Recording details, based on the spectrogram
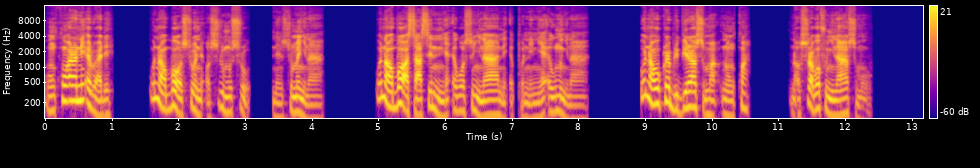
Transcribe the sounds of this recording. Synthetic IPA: ʊ˨ŋ̩˨kʷʰʊ̃˦a˦ɾa˦nɪ̃˦æ˨u˨a˨dɪ˦ | wʊ˦nã˨wʊ˨bɔ˦ɔ˨sʊ˦ʊ˦nɪ̃˨ʔɔ˨sʊ˦ɾʊ˦mũ˦sʊ˦ɾʊ˨ | nɪ̃˨n̩˨sʊ˦ʊ˦mã˦ɲĩ˨nãː˦ | wʊ˦nã˨wʊ˨bɔ˦˨a˨saː˨sɪ˦nɪ̃˨nɪ̃˨ã˨ʔɛ˦wɔ˦sʊ˦ɲĩ˨nãː˦nɪ̃˨ʔɛ˨pʰɔ˨nɪ̃˨nɪ̃˨˦ã˦ʔæ˦wu˦mũ˦ɲĩ˨nã̰ː˦ | wʊ˦nã˨wʊ˦kʷʰɾa˦bɾi˨bi˦a˦ɾa˦sʊ˨mã̰˨nʊ̃˨ŋ̩˨kʷʰã˦ | nã˨ɔ˨sʊ˦˨bɔ˦fʊ˨ɲĩ˨nãː˦sʊ˨mã̰˨wʊ̰˨

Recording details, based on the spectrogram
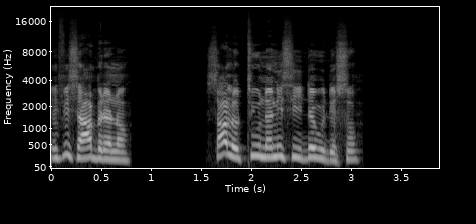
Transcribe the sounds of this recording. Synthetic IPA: e˨fi˦saː˨˦bɪ˨ɾɛ˨nʊ̃˨ | sa˦lõ˨tʰu˦nã˨nɪ̃˦si˦˨de˦wi˨de˨sʊ˦

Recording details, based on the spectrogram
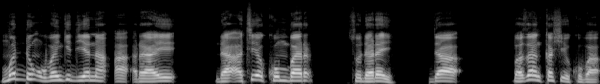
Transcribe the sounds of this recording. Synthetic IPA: mʊ˦dːɪ˨ŋʔʊ˨bɐ˦ŋɡʲɪ˦d͡ʒiː˨jɐ˦naː˨ʔa˨ɾaː˨jeː˦ | da˨ʔa˨t͡ʃeː˦kʷʊ˦mbɐ˦r | sʊ˨dɐ˨ɾa˦˨ | da˨ | baː˨zɐ˦˨ŋkɐ˦ʃeː˨kʷʊ˦ba˦ʔ

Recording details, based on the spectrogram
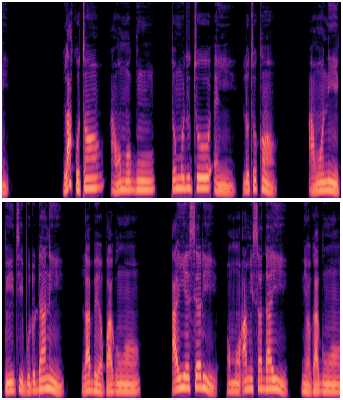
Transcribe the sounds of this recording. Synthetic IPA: la˨˦ko˨˦tã˦a˦˨w̃ɔ̃˧mɔ̃˧ɡũ˧ | to˦mo˦d͡ʒu˦to˦ɛ˨j̃ĩ˨lo˨˧˦tu˦kã˦˨ | a̰˨w̃ɔ̃˧nĩ˧i˨k͡pĩ˨˦˧ti˦˨bo˨˦do˦da˦nĩ˦˨ | la˨˦bɛ˧˦ɔ˨k͡pa˨˧ɡũ˧w̃ɔ̃˧ | a˧ji˦ɛ˦sɛ˦ɾi˦˨ɔ˧mɔ̃˧ʔa̰˦mĩ˦sa˦da˦ji˦˨ | nĩ˧˦ɔ˨ɡa˨˦ɡũ˧w̃ɔ̃˧

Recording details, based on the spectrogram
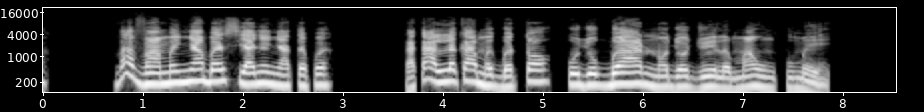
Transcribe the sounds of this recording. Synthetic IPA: va˦vã˨mɛ̃˨ɲã˦bɛ˦si˨a˨ɲɛ̃˦ɲã˨t̪ɛ˨ɸɛ˦ | ka˨ka˦lɛ˦ka˦mɛ̃˨ɡ͡bɛ˨t̪ɔ˦ko˦d͡ʒo˦ɡ͡bɛ˦a˦nɔ̃˨d͡ʒɔ˨d͡ʒo˨ɛ˨lɛ˨mã˦wu˦ŋ̩˦k̚u˦mɛ̰̃˨

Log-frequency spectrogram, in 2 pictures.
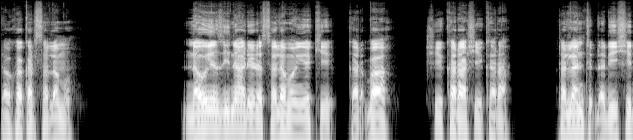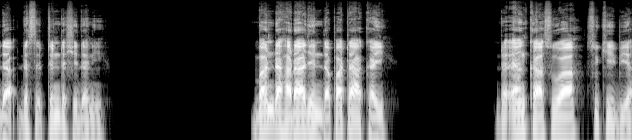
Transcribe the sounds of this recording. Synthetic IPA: ɗa˨wkɐ˦kɐ˨rsɐ˦lɐ˦mɐ˨ŋ | na˦wjɪ˦nziː˦naː˦ɾeː˦da˨sɐ˦lɐ˦mɐ˨ɲjɐ˦kʲeː˨kɐ˨ɽɓa˦ | ʃeː˨kɐ˦ɾaː˨ʃeː˨kɐ˦ɽaː˨ | ta˦lɐ˦nti˨ɗɐ˨ɽiː˦ʃɪ˦da˨da˨sɪ˨tːɪ˦nda˨ʃɪ˦da˨neː˦ | bɐ˦nda˨ɦa˨ɾaː˦d͡ʒɪ˨nda˨ɸɐ˦taː˨ka˦j | da˨j̰ɐ˦ŋkaː˨sʊ˦waː˦sʊ˦kʲeː˨bɪ˦ja˨

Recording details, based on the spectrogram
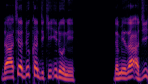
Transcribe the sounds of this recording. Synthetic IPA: da˨ʔa˨t͡ʃeː˦dʊ˦kɐ˨nd͡ʒɪ˨kʲiː˦ʔɪ˦doː˨neː˦ | da˨meː˨zaː˦ʔa˨d͡ʒi˦˨

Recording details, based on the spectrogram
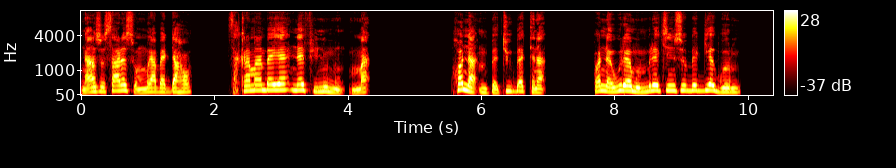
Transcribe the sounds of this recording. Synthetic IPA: nã˨n̩˦s̬ʊ˦sa˦ɾɪ˦sʊ˨m̩˨mʊ̃˦a˦bɛ˦da˦ɦɔ˦ | sa˨kʰã˦mã˦m˦bɛ˦jɛ˦nã˦fi˨nũ˦mũ˨m̩˨mã˦ | hɔ˦nã˨m̩˨pæ˨tʰu˦bɛ˦tʰɪ˨nã˨ | hɔ˦nã˨wu˦ɾa˦mũ˨m̩˦mĩ˦ɾe˦t͡ɕʰĩ˦n̩˦s̬ʊ˦bɛ˦di˦æ˦ɡʷo˨ɾu˦

